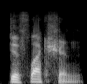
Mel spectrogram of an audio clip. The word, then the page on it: deflection: American English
